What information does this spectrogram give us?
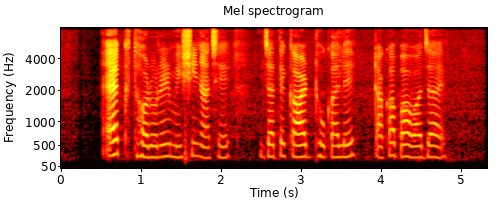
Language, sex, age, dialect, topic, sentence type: Bengali, female, 18-24, Standard Colloquial, banking, statement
